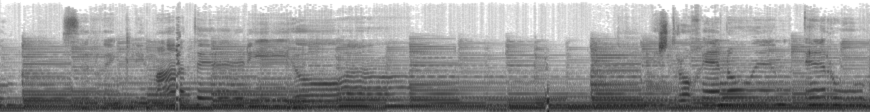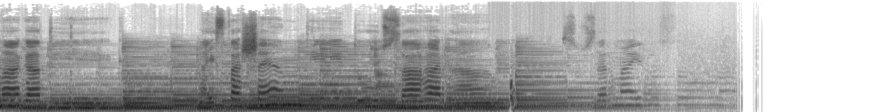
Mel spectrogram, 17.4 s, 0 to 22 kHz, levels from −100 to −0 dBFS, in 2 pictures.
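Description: Damaged data in the compressed stream first disturbs the decoder at 1.71 to 1.81 s: the frames there can't be read correctly, so it loses sync and hunts for the next valid frame header. The result is a short glitch. The same fault returns at 5.40 to 5.49 s with a similar glitch. At 9.40 s it appears only as a brief blip.

From 13.58 s the fade-out runs through a level stage that keeps too few bits and adds no dither. The result fits an 8-bit path, and this is truncation distortion on a fade. While the fade is starting, damaged data strikes once more at 13.76 to 13.85 s and adds another glitch. From about 13.93 s to the end, the waveform coarsens into a few square steps. The tail turns gritty.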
